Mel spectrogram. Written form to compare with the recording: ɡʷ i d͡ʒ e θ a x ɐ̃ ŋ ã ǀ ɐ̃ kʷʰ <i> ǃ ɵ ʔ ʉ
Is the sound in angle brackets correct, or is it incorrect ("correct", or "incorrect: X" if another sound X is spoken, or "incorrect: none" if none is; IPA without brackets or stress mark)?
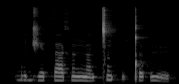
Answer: incorrect: ḭ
